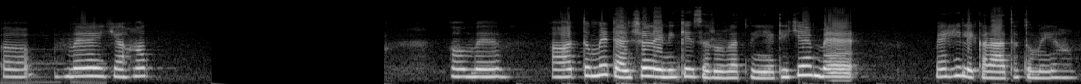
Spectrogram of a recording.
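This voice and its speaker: A woman voicing a calm, caring young man in an amateur fan dub, with a gentle, reassuring manner. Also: very high voice, measured pace, faint music behind. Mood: concerned.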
